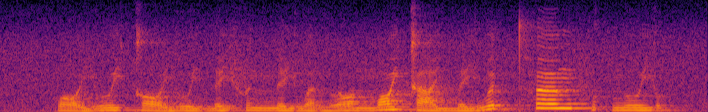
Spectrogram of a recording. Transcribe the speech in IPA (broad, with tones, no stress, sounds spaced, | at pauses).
p ɔː˨˩ j uː˧ j k ɔː˨˩ j uː˨˩ j n̪ e˨ j f ɵ˨ n n̪ e˧ j w ɐ˨˧ n l ɔː˧ n m ɔː˥ j k aː˨ j m e˨˥ j w ɵ˥ t̚ t̪ʰ œː˥ ŋ f ʊ˧ k̚ n̪ uː˧ j ʊ˨˥ k̚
